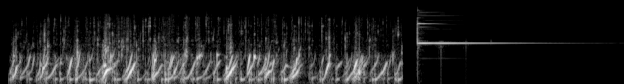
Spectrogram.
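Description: Sound effect: about four seconds of rapid, short rising chirps, then a single bright bell-like ding that rings out and fades over about a second.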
